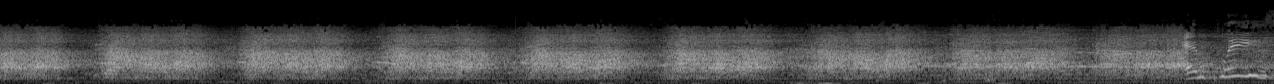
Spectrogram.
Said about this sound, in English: Now the crowd tries to shout down the protesters, and Harris is smiling.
